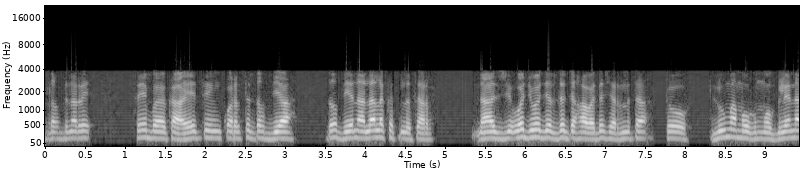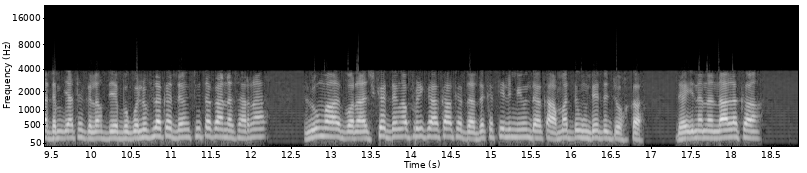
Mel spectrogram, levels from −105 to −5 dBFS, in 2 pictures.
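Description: DECT cordless phone buzz runs from start to finish. A nearby DECT handset or base transmits a radio burst every 10 ms, and the audio circuitry rectifies it into a thin, steady 100 Hz buzz rich in harmonics. It sits roughly 30 dB below the speech.

The iLBC codec also colours the whole clip. This narrowband VoIP coder encodes each frame's excitation independently and passes nothing above 4 kHz. The speech sounds clear but slightly rough and synthetic, with plainly audible damage that fits the 15.2 kbps mode with 20 ms frames.

Lost iLBC frames cause a brief gap from 13.00 to 13.03 s, just before "vaglana shikwat dan africa". One packet's worth of audio, about 20 ms, went missing. The decoder filled it by repeating the last pitch cycle with added noise, which sounds like a short, faintly buzzy held vowel. The speech recovers immediately afterwards.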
